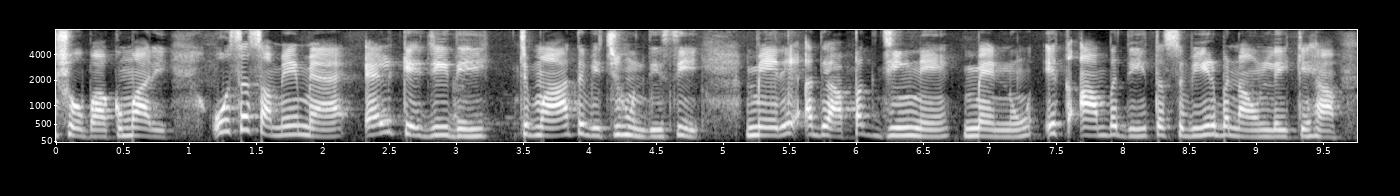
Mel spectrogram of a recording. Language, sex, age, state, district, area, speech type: Punjabi, female, 18-30, Punjab, Jalandhar, urban, spontaneous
